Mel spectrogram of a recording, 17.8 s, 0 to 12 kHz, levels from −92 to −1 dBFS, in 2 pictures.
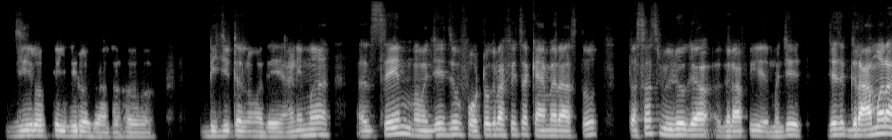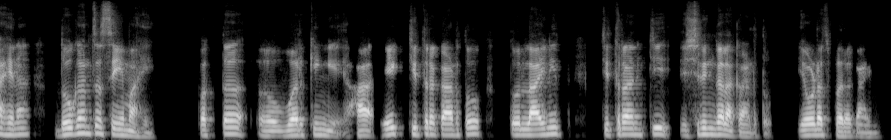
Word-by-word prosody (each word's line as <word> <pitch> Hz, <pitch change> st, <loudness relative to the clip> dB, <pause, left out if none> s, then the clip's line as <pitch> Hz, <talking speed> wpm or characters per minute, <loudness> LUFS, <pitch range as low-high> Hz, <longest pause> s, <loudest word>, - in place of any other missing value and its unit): Zero 125 Hz, +1 st, 0 dB
ते 125 Hz, -2 st, +1 dB
hero 115 Hz, -1 st, +1 dB
झालो. 95 Hz, -2 st, -6 dB
हो, 100 Hz, -, -5 dB
हो, 95 Hz, -, -12 dB, 0.6 s
डिजिटलमध्ये 110 Hz, -2 st, -3 dB
आणि 110 Hz, +4 st, -6 dB
मग 140 Hz, +2 st, -2 dB, 0.3 s
अ, 115 Hz, -, -5 dB, 0.2 s
सेम 155 Hz, +4 st, +1 dB
म्हणजे 125 Hz, +2 st, -2 dB
जो 150 Hz, +1 st, -2 dB
फोटोग्राफीचा 135 Hz, +3 st, -2 dB
कॅमेरा 120 Hz, -1 st, +1 dB
असतो, 130 Hz, +5 st, -4 dB, 0.4 s
तसाच 165 Hz, 0 st, -3 dB
व्हिडिओग्रा 135 Hz, -2 st, +4 dB, 0.2 s
ग्राफी, 115 Hz, 0 st, -1 dB
म्हणजे 110 Hz, +5 st, -1 dB, 0.3 s
जे 140 Hz, +1 st, +2 dB
ग्रामर 135 Hz, +6 st, +6 dB
आहे 145 Hz, -4 st, +4 dB
ना, 145 Hz, +1 st, -2 dB, 0.3 s
दोघांचं 170 Hz, +4 st, +3 dB
सेम 140 Hz, -6 st, 0 dB
आहे. 95 Hz, -3 st, -7 dB, 0.5 s
फक्त 130 Hz, +4 st, -3 dB
अ, 160 Hz, -2 st, +3 dB, 0.5 s
वर्किंग 130 Hz, +1 st, +2 dB
आहे. -, -, -7 dB, 0.2 s
हा 120 Hz, -, +6 dB, 0.2 s
एक 155 Hz, 0 st, -1 dB
चित्र 150 Hz, -1 st, +1 dB
काढतो, 135 Hz, +4 st, +4 dB, 0.3 s
तो 140 Hz, -, +4 dB
लाईनीत 135 Hz, +3 st, +5 dB, 0.4 s
चित्रांची 145 Hz, +2 st, +1 dB, 0.3 s
शृंखला 145 Hz, -2 st, +4 dB
काढतो. 100 Hz, -2 st, -7 dB, 0.3 s
एवढाच 130 Hz, +1 st, +4 dB
फरक 105 Hz, -2 st, +1 dB
आहे. 90 Hz, -1 st, -9 dB
130 Hz, 145 wpm, -22 LUFS, 115-145 Hz, 0.6 s, ग्रामर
